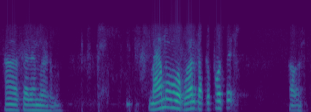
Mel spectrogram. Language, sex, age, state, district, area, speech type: Telugu, male, 18-30, Andhra Pradesh, Visakhapatnam, rural, conversation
